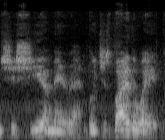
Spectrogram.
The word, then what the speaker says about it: Shexie Meiren: It's actually, you have to understand Chinese pinyin to understand that XI makes a she sound.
